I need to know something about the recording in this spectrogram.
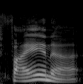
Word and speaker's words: Faena: How do you pronounce it? Fania? Faena? I always heard Faena. Well, he's saying Dania and it's Faena, and those are two very different places.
